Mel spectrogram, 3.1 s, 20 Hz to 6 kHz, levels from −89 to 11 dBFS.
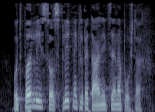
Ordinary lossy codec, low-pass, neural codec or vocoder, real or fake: MP3, 24 kbps; 5.4 kHz; none; real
